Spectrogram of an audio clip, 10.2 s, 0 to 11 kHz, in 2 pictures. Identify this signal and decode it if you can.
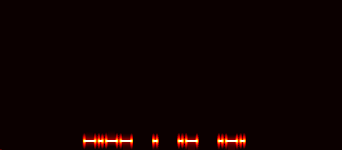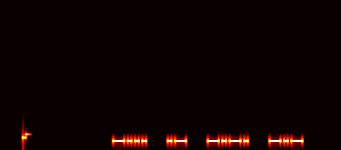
Morse code, heard as a keyed tone, about 22 wpm, spaced as for 16 wpm, 700 Hz. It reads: YEAR BACK
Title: 2x Character Spacing - Top 300 Words - 22wpm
